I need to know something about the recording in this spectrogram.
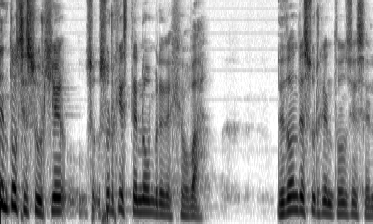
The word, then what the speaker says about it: Jehová: Bueno, la palabra Jehová, simple y sencillamente, es el resultado de unir de una manera inadecuada las consonantes del nombre de Dios con las vocales hebreas del término Adonai.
